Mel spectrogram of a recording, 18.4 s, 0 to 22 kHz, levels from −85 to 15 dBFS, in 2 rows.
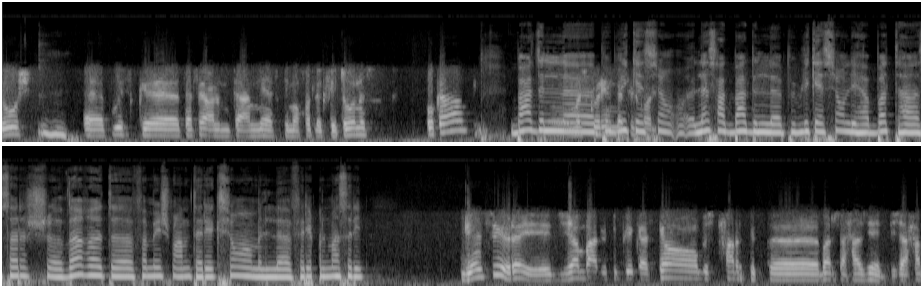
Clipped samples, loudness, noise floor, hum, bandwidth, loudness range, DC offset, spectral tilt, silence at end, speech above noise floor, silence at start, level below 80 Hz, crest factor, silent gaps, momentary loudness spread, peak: under 0.1%; -21 LUFS; -50 dBFS; none; 13 kHz; 3 LU; under 0.1%; -6 dB/octave; 0 s; 30 dB; 0 s; -36 dBFS; 14 dB; none; 7 LU; -8 dBFS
